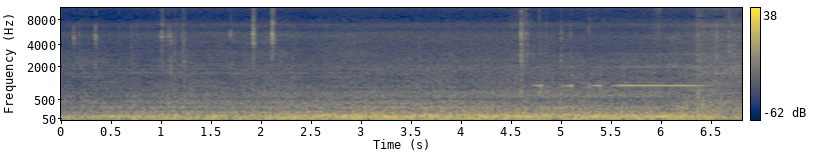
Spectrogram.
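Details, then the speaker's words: 2004 Lincoln Navigator V8 just started after 5/8 coolant hose replacement and about 2 gallons of antifreeze refill, not yet at operating temperature: deep, even rumble, no stumbles, brief dash chime; running good, not misfiring, normal idle. "It's running good. Ain't misfiring."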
